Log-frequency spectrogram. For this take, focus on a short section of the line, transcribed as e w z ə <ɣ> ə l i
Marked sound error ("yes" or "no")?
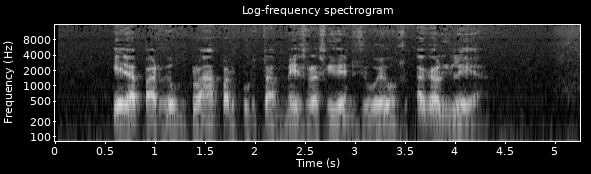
no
